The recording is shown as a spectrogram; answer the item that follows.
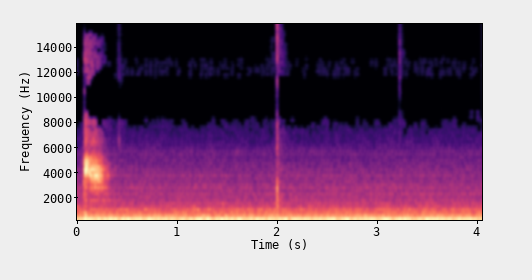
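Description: Steady low rumbling background noise with a faint steady hum, and a single sharp click about halfway through.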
